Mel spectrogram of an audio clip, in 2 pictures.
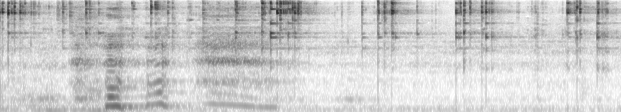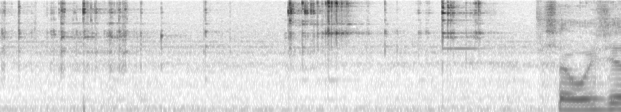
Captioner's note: laughter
